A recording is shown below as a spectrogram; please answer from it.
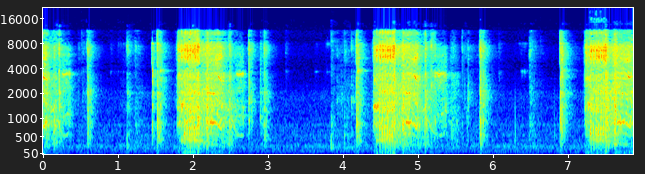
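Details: Electric rebar tying gun tested after repair with an ordinary spool from a general batch: crisp whirring bursts every two to three seconds, cut off cleanly with sharp clicks between; spool stops properly, wire doesn't unravel, normal cycling.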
